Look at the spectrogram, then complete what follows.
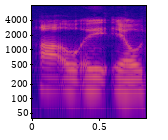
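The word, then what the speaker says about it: Roald: 然后，所以他的那个那个名字 R O A L D 的 D 是不发音的。然后他的名字念出来其实是 Roal。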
